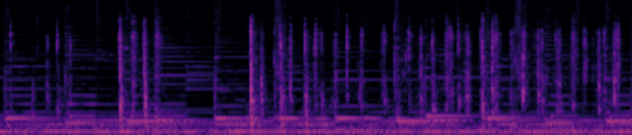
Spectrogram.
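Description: Typing on a computer keyboard: a quick, uneven run of key clicks, over background music.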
